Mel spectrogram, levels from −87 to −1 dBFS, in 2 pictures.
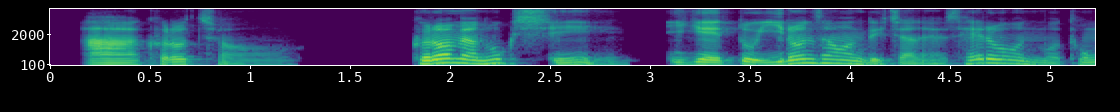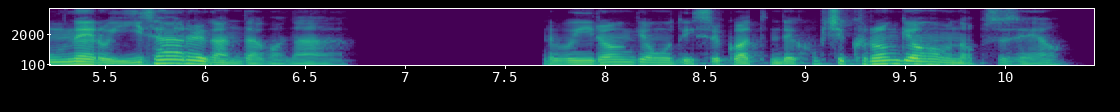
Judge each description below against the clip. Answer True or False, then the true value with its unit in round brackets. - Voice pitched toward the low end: True (115 Hz)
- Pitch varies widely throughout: True (7.9 semitones)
